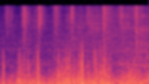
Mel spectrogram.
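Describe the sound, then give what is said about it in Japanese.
Strong wind buffets the microphone as a continuous low, rumbling roar that surges in gusts throughout, with no voices. “これすごい風が吹いてるから声が大変なことになってるかもしれないね”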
